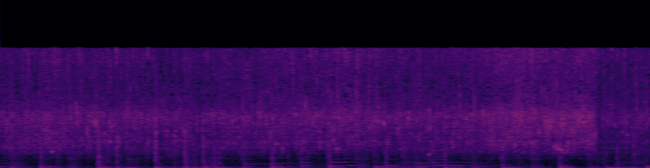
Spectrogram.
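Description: Food frying in hot oil, a steady sizzle with scattered small crackles, under background music.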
